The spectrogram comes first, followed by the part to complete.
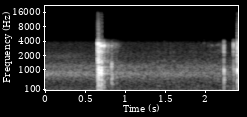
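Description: A single rifle shot about two-thirds of a second in, sharp and loud, followed by a smaller knock a fraction of a second later.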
